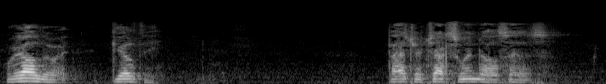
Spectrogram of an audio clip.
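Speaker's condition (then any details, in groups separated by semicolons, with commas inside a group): Parkinson's; Nebraska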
